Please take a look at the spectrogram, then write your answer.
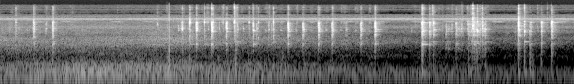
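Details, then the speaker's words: Geo Metro original fuel filter being shaken: loose gritty rattling clicks in irregular bursts; filter clogged with loose debris inside and to be replaced. "inside of the filter loose. When I first did that, I was shaking out black stuff. All right. So that should fix that. They're not supposed to sound that way, you know."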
